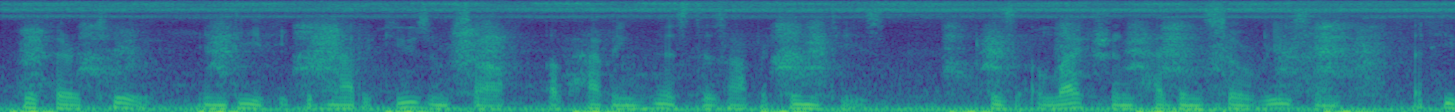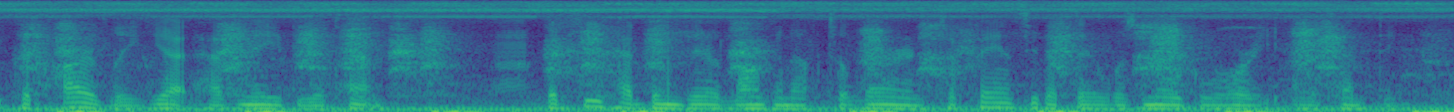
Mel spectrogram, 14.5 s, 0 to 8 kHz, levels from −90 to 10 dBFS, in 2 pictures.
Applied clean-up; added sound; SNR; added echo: none; Insect; -2 dB; none.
